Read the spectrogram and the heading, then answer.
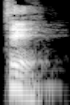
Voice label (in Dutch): "tè", Italiaans; thee-in-andere-talen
